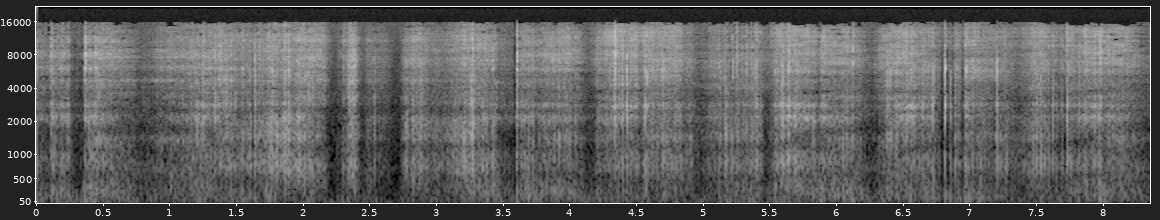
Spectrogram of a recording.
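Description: Fingernails scratch and tap the outer side of a hollow, polished wooden bowl turned upside down over microphones. A steady, raspy scraping carries a hollow midrange resonance, with brief pauses and light taps mixed in.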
